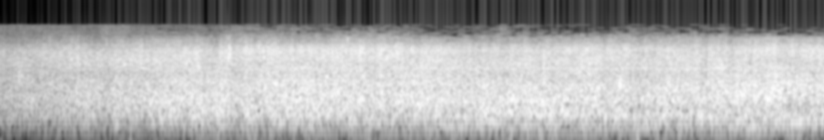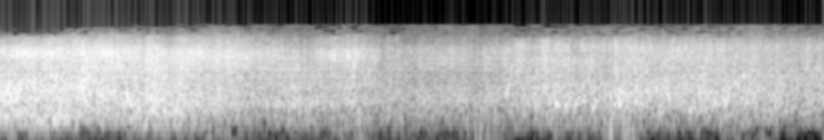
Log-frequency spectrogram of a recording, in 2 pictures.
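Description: restless sea waves surging

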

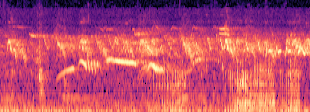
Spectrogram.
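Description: pig squealing

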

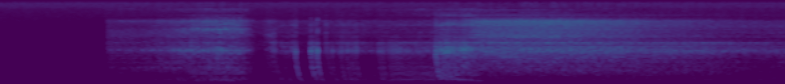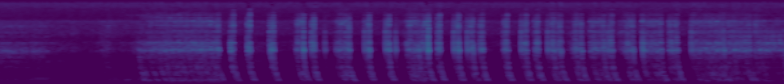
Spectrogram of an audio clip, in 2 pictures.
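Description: small dog snoring

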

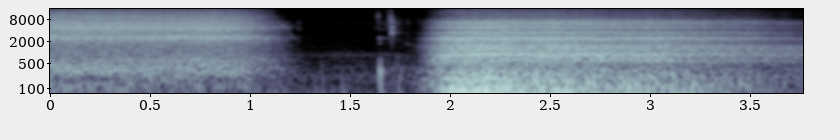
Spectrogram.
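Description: deep inhale through nose

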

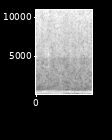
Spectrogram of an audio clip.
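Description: stomach growling

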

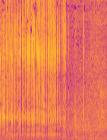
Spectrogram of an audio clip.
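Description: fart

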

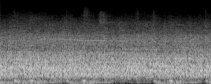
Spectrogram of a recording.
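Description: crowd booing

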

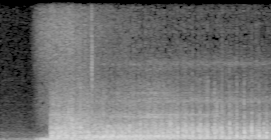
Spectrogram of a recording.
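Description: helicopter flying over wildfire

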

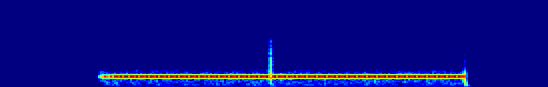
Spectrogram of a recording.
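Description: telephone dial tone

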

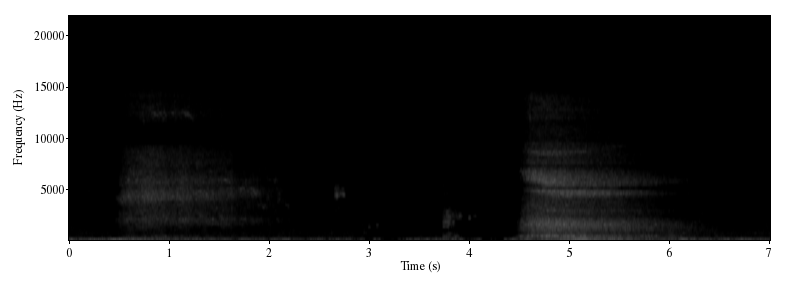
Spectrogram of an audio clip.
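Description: deep breath in nose

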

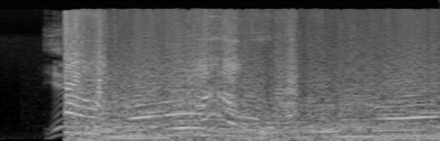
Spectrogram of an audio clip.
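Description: car engine revving loudly

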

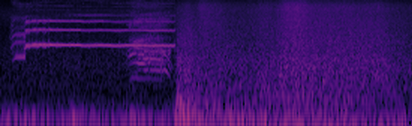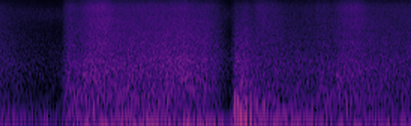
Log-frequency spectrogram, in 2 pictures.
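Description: wall of water crashing

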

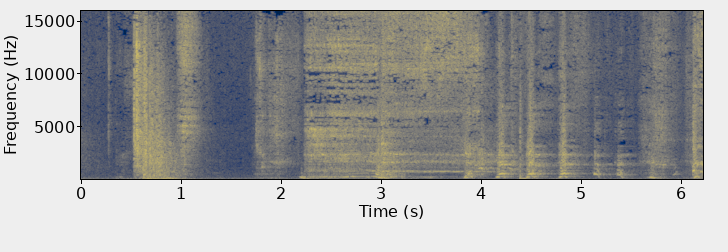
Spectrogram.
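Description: door being closed

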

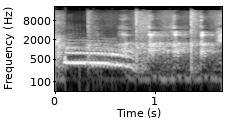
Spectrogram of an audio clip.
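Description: doves cooing

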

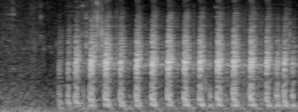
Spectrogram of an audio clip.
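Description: duck calling

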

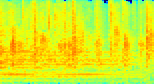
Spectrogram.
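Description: audience applause

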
